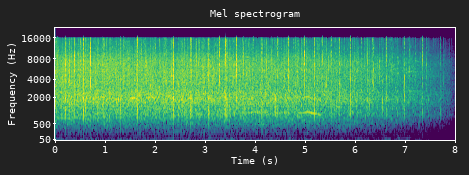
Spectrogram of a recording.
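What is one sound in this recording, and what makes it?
A large audience applauds loudly in a big echoing hall, then the applause fades.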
